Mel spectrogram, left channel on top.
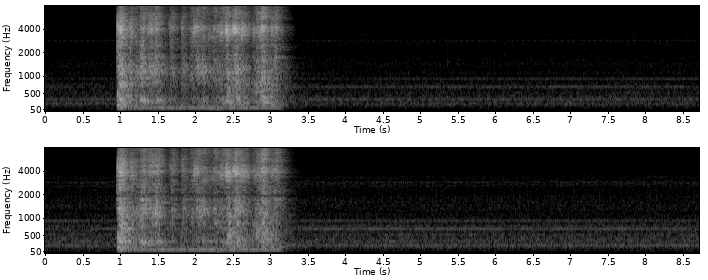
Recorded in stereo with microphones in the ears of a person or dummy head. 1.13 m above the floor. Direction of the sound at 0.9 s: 20° left (ahead or behind).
